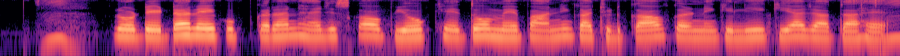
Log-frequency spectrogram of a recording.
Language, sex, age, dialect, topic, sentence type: Hindi, female, 18-24, Hindustani Malvi Khadi Boli, agriculture, statement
